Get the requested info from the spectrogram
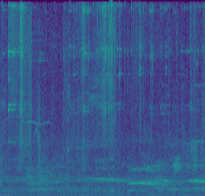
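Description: Sled dogs whining and yelping in short, wavering calls over a steady background of crowd chatter.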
